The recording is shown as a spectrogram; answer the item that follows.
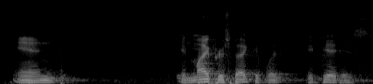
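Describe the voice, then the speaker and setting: This man has a very deep, low pitch and a dark, mellow tone. Audible room echo surrounds his voice. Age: 80s+. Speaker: holocaust survivor. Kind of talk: panel discussion. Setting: congregation event with audience.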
